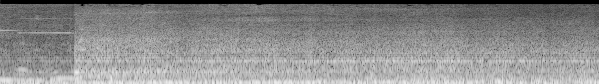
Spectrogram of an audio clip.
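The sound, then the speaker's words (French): A bus door opens at the Cluny stop with a sudden loud pneumatic hiss that holds steady over the low rumble of an idling engine. “Enregistre le bruit de la porte.”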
